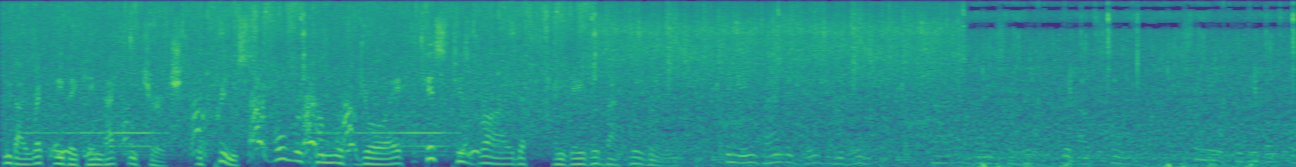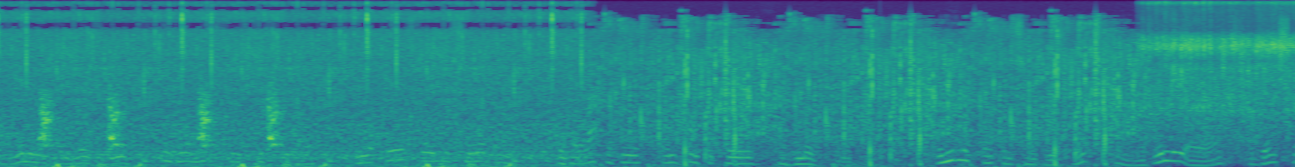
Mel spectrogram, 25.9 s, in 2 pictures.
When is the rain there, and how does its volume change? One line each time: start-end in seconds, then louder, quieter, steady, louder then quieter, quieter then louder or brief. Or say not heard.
0.0-25.8 steady.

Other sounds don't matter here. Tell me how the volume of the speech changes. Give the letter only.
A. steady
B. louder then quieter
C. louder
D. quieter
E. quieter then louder
D.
